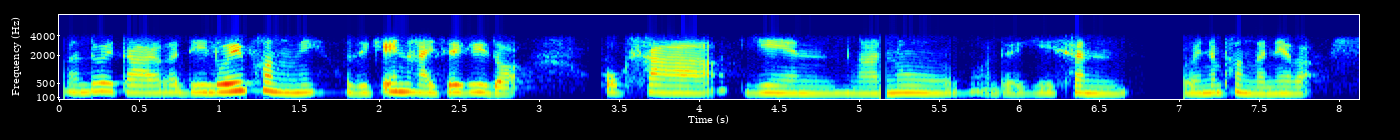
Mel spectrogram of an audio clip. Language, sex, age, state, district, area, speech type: Manipuri, female, 30-45, Manipur, Kangpokpi, urban, conversation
